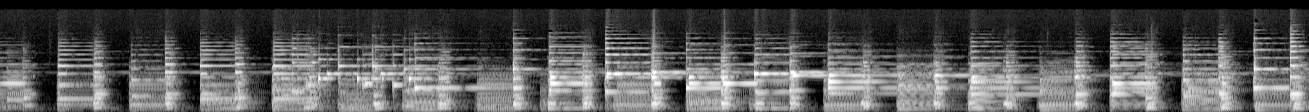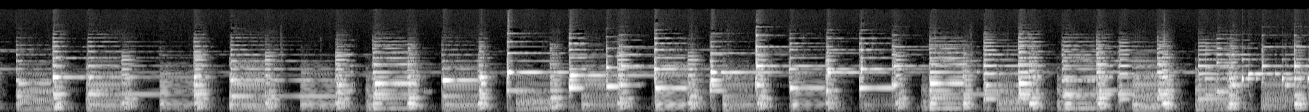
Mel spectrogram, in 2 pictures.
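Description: Solo piano music: a melody over chords, played at a steady, moderate pace of about two notes or chords a second.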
